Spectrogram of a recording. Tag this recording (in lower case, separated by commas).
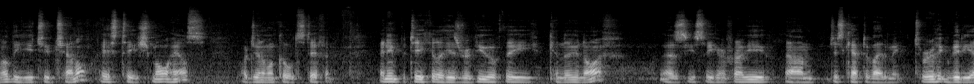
speech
